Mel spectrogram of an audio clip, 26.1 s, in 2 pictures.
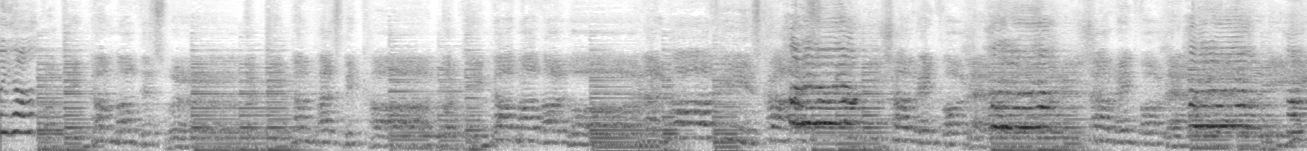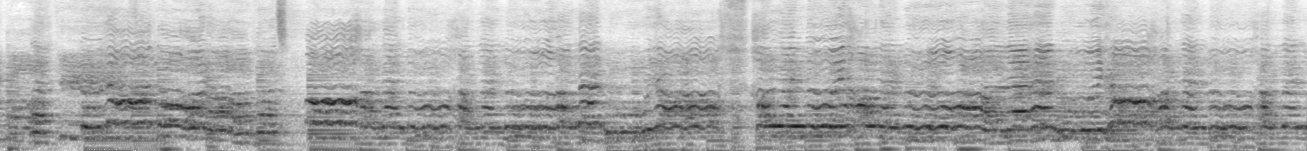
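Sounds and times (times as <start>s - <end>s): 
soprano part louder in a practice track for singers: 0.0s - 26.1s.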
